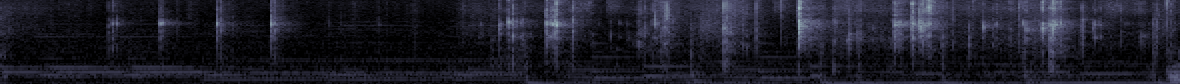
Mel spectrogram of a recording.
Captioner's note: rings clinking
